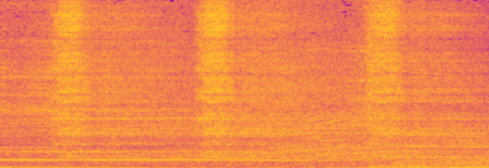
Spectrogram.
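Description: Horror-trailer sound design: a heavy low rumbling drone under held eerie tones, cut by three short, harsh hissing screeches about a second and a half apart.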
